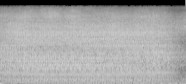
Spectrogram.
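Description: A Kärcher pressure washer runs steadily throughout while a Jeep Wrangler is covered in snow foam, a loud, continuous motorized drone with a buzzing, hissing edge and no pauses or speech.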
